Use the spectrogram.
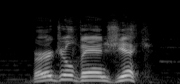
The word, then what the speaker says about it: Virgil Van Dijk: Virgil Van Dijk.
